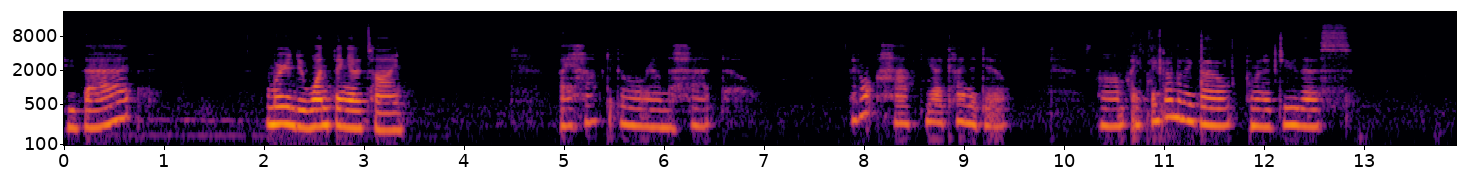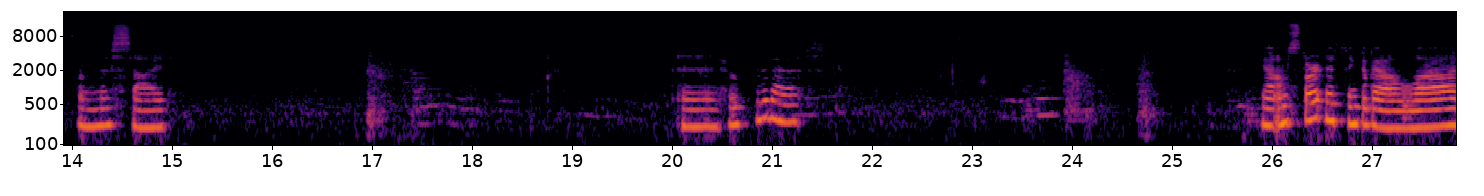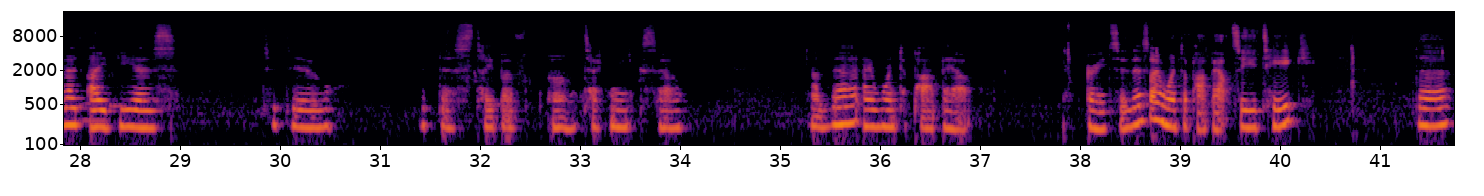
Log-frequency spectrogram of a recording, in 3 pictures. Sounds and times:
Inside, small room: 0:00.0 - 0:41.7.

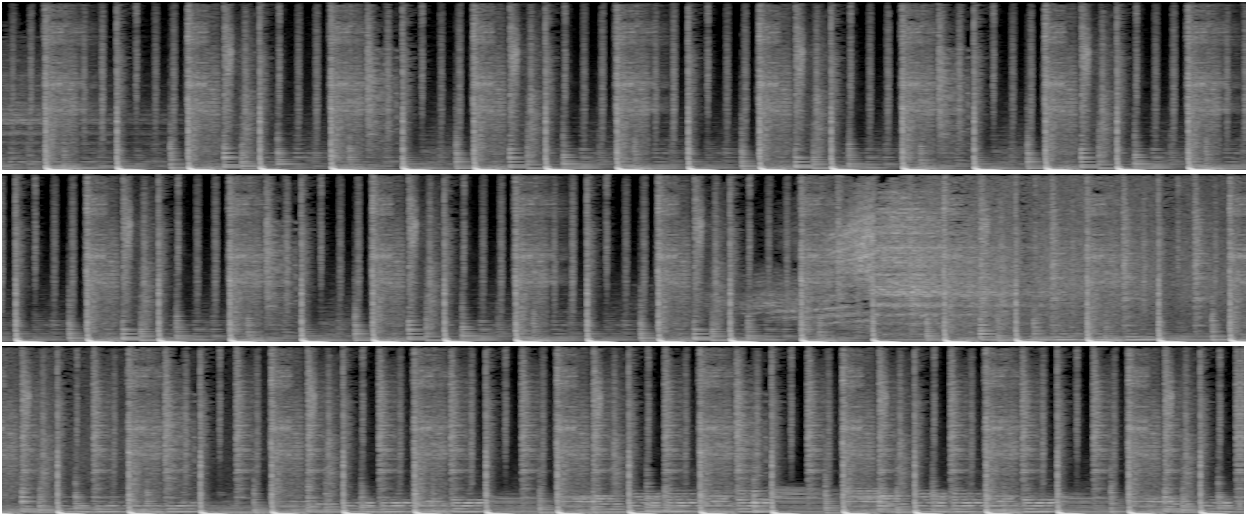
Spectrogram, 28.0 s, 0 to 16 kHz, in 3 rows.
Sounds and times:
Music: 0:00.0 - 0:27.9.

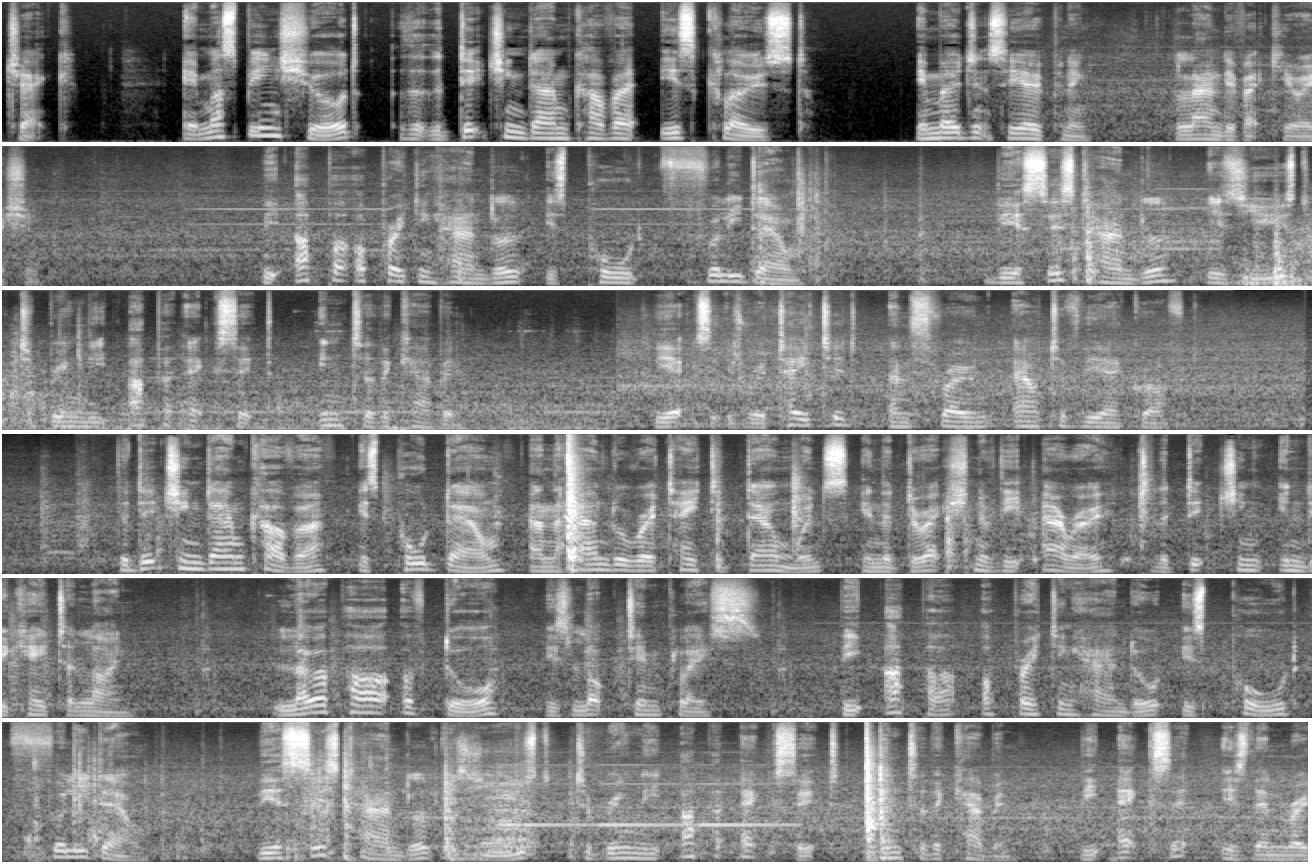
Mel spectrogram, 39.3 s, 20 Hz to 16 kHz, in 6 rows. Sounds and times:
Speech: 0:00.0 - 0:06.8, 0:07.8 - 0:10.6, 0:11.5 - 0:15.4, 0:16.4 - 0:19.1, 0:20.2 - 0:26.9, 0:27.6 - 0:39.2.

